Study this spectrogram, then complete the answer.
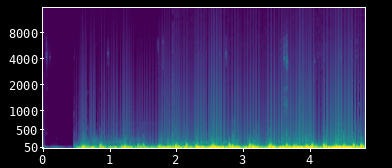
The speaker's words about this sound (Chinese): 那躺在我腿上，给你听心跳。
